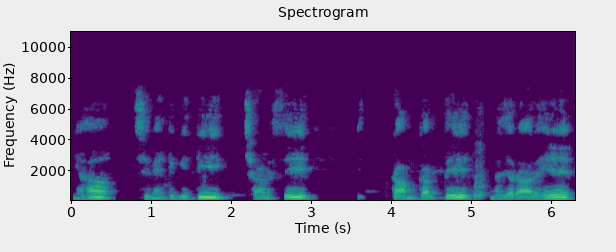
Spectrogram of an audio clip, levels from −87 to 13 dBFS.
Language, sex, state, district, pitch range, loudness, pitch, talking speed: Hindi, male, Bihar, Saran, 115-145 Hz, -20 LUFS, 135 Hz, 105 wpm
